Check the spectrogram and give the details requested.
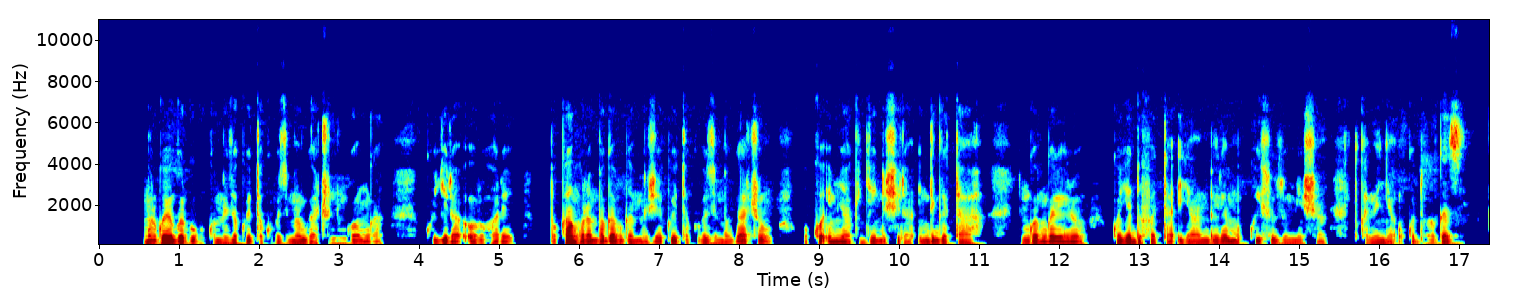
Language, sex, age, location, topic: Kinyarwanda, male, 25-35, Huye, health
